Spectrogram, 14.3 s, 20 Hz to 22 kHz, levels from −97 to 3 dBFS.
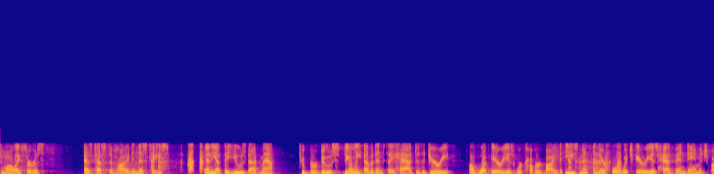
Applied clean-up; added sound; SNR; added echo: neural mask model RNNoise.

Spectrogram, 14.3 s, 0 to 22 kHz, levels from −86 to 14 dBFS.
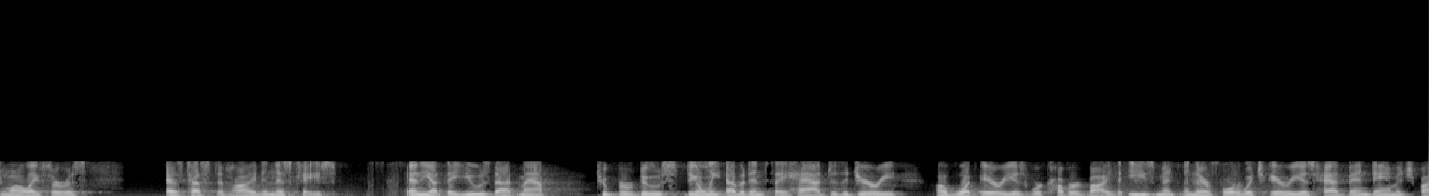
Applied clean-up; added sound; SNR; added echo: neural separator model SepFormer DNS4.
